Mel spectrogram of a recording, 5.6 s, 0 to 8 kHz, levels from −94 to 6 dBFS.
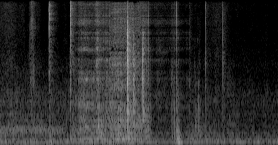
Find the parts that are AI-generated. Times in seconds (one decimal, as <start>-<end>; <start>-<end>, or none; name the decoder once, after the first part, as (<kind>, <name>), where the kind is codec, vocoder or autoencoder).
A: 1.5-2.2 (codec, SNAC); 2.8-3.8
